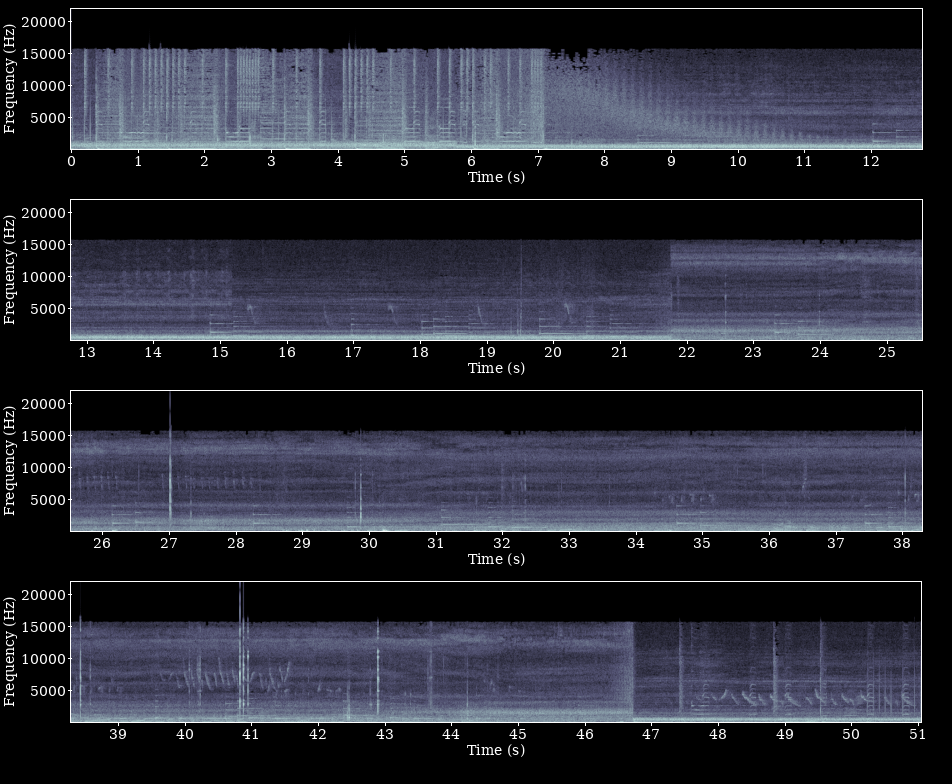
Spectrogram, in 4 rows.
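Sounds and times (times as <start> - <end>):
sharp clicks: 0.0 - 7.7, 37.1 - 44.6
background music with chimes: 0.0 - 51.0.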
